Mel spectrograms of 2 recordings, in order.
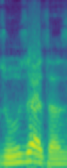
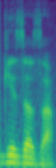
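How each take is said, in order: First: It begins with a 'z' sound and has a 'j'. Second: It begins with a hard 'g' sound.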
